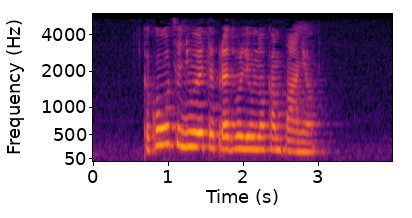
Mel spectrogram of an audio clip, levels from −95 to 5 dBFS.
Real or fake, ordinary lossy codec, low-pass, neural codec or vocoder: real; MP3, 32 kbps; 5.4 kHz; none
